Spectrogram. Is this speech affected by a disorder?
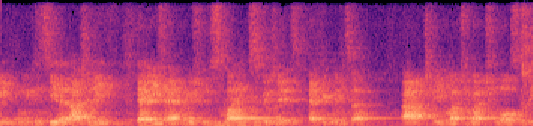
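No.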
